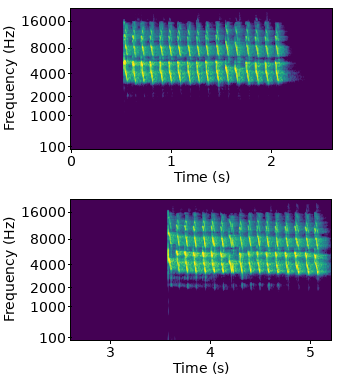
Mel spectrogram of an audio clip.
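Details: Clear, strong cililin song meant for tutoring white-rumped shamas: a quick trill of high, even chirps for about one and a half seconds, nearly one and a half seconds of silence, then another similar trill.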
